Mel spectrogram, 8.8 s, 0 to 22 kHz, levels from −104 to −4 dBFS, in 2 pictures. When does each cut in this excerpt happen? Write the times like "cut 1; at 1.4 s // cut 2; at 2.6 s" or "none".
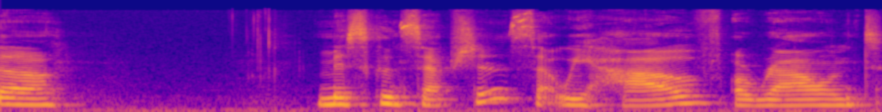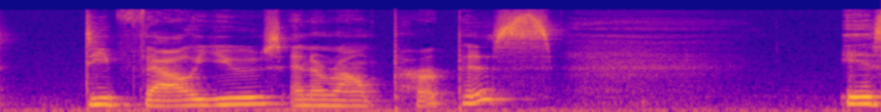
none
